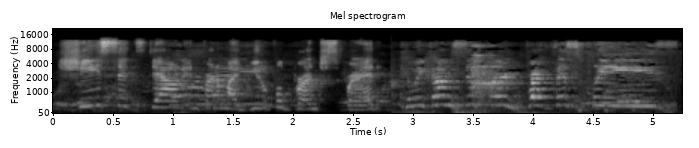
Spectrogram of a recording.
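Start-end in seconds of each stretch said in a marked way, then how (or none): 2.9-5.1 mock-sweet higher mom voice; mom asking. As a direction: ask politely as the mom would. Daughter acts out her mom.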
